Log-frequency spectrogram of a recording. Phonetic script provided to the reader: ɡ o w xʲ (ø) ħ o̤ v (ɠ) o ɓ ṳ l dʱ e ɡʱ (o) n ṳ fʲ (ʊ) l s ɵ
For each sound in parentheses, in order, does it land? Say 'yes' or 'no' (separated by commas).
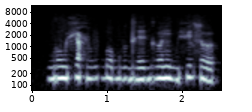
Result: yes, yes, no, no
